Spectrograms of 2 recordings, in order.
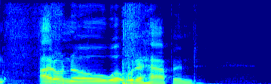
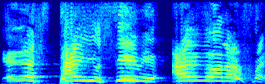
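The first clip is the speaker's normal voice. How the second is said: high-pitched imitation of a raging man; furious mock yelling. Storyteller replays the stranger's threat, mock yelling. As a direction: threaten in a livid high voice, cut off. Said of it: "within him yelling".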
